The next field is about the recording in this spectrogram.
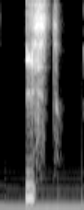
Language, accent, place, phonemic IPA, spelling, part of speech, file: French, France, Lyon, /ist/, -iste, suffix, LL-Q150 (fra)--iste.wav
- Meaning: 1. -ist 2. -istic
